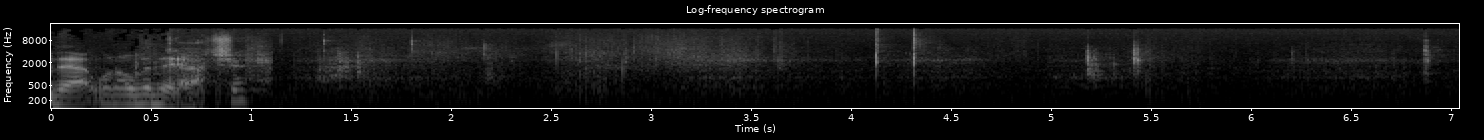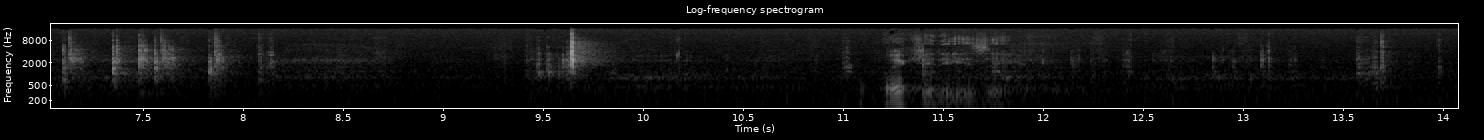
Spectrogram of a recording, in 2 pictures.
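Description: Metal parts click and clack as they are fitted together.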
